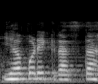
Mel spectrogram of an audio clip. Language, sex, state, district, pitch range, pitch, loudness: Hindi, female, Tripura, West Tripura, 225-265 Hz, 245 Hz, -15 LUFS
